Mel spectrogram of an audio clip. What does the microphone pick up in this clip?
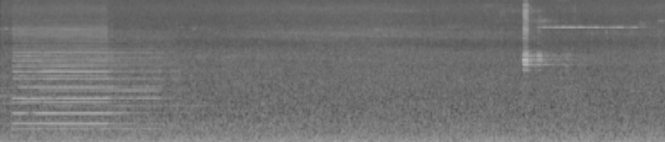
car horn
